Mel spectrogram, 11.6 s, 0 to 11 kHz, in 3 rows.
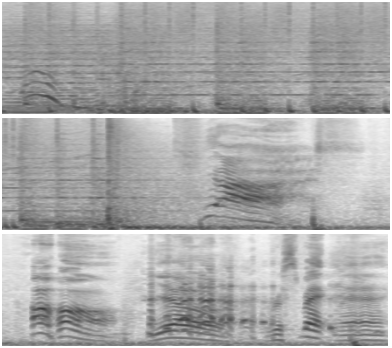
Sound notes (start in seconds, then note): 4.9 pads thudding louder; 9.2 laughing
